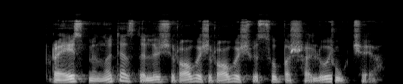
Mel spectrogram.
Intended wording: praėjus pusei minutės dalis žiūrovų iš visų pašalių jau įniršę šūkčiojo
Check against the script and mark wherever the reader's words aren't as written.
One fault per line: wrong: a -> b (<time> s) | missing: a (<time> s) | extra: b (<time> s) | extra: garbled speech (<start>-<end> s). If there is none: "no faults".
missing: pusei (0.8 s)
extra: žiūrovų (2.1 s)
missing: jau įniršę (3.3 s)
